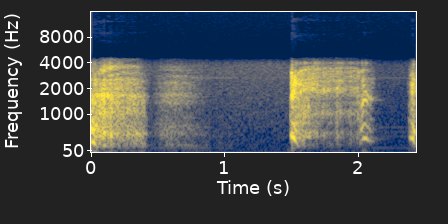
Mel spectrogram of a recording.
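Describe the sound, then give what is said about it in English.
A person coughing: a few harsh, raspy bursts separated by short silences, the first and second fairly loud and the last very brief, with no talking. “forgive me for coughing.”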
